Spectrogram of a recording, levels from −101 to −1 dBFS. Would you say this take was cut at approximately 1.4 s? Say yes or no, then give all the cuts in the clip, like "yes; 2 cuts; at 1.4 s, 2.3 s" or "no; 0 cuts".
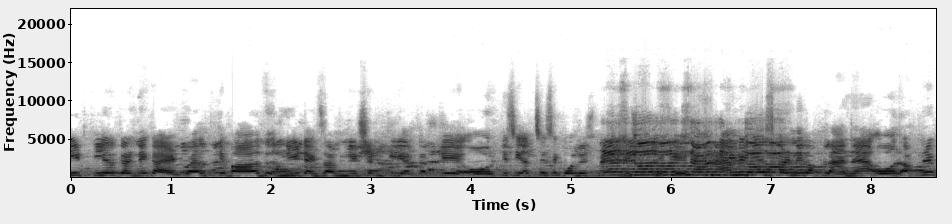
no; 0 cuts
